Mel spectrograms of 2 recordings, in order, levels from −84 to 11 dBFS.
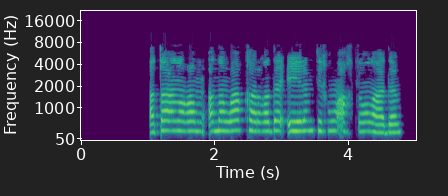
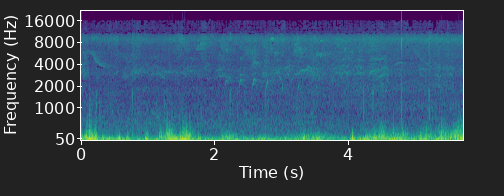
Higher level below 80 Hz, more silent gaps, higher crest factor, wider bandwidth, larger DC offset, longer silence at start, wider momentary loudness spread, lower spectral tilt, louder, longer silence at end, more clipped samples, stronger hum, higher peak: second, -64 dBFS vs -14 dBFS; neither; about the same, 12 dB vs 12 dB; second, 7.6 kHz vs 15.5 kHz; neither; first, 1 s vs 0 s; second, 5 LU vs 12 LU; second, -3.5 dB/octave vs -5.5 dB/octave; first, -12 LUFS vs -18 LUFS; first, 0.25 s vs 0 s; second, under 0.1% vs 0.9%; neither; about the same, 0 dBFS vs 0 dBFS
